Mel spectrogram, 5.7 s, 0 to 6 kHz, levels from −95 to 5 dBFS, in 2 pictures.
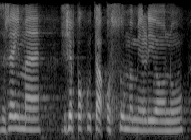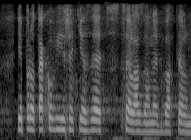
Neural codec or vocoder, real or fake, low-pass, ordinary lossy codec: none; real; 5.4 kHz; AAC, 24 kbps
